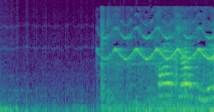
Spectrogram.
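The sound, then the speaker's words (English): An electronic alarm in a video abruptly starts blaring, a loud warbling, sweeping tone with pulsing harmonics that continues without pause after a quiet, murmuring start. “Yeah, you might want to bring the volume down, too, because there is an alarm going off.”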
